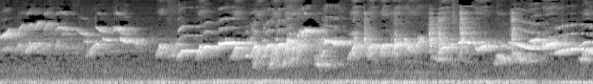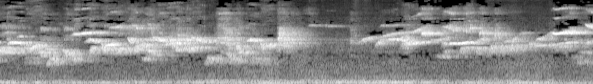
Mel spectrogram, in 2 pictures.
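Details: Long-tailed white-rumped shama in pairing for breeding: long, dense outpouring of varied whistles, chatters and high trills, nearly unbroken, loud, with a faint low hum beneath.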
